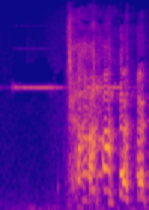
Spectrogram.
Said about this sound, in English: The fire alarm just went off. What happened? Should I bring the phone? Okay. Why did the fire alarm just go off? You never know what's going to happen here.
